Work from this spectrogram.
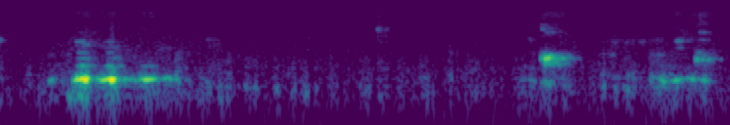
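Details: Four-week-old Cavalier King Charles Spaniel puppies from Daisy's litter in their indoor puppy pen: two quick high squeaks run into a longer whining note, then, after a quiet gap, a brief yelp and a soft drawn-out whine.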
